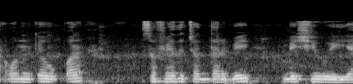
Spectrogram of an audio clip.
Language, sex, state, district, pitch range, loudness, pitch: Hindi, male, Uttar Pradesh, Shamli, 125-135 Hz, -14 LUFS, 130 Hz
